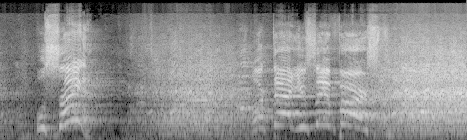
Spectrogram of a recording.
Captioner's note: laughter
